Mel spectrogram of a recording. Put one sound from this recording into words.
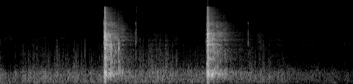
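A shotgun fires twice nearby, sharp and loud.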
